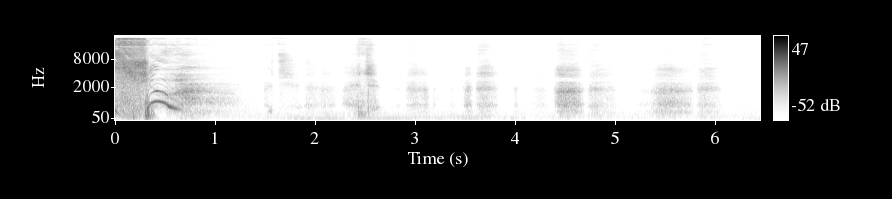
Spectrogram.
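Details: Female sneeze after 'achoo' build-ups and a stuck sneeze: a single loud, explosive sneeze with a rising voiced onset, followed by soft breathing and quiet murmured sounds.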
